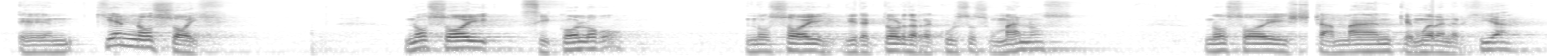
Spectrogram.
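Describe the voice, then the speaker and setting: A man at a medium pitch, very slow, with long, frequent pauses and audible room echo. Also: ordinary pitch variation. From Mexico. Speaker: keynote speaker, executive coach. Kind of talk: conference keynote talk. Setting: stage with audience.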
